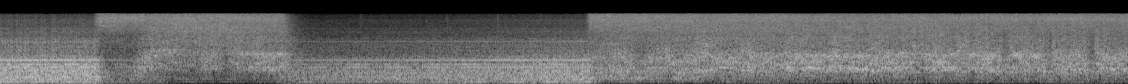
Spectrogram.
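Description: Gas hisses loudly from a hose.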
